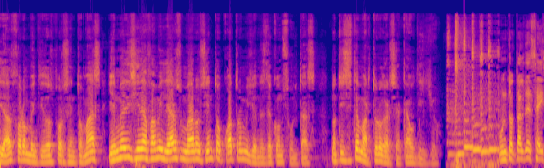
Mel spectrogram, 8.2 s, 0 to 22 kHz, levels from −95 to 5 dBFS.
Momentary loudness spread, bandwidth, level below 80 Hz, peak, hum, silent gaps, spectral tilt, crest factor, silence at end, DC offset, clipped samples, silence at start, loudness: 14 LU; 17 kHz; -40 dBFS; 0 dBFS; none; none; -5.5 dB/octave; 12 dB; 0 s; under 0.1%; 0.3%; 0 s; -13 LUFS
